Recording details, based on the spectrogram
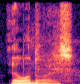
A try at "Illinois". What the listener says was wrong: You say Illinois? That's incorrect. Illinois.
